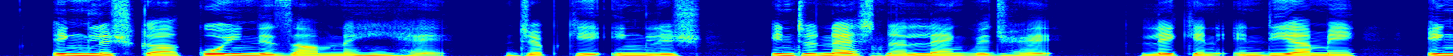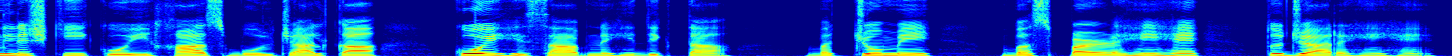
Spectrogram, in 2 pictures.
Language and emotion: Urdu, neutral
